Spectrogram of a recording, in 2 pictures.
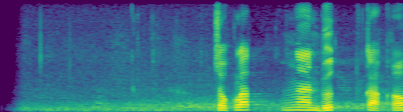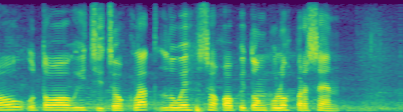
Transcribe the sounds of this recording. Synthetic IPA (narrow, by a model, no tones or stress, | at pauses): t͡ʃɔklat̪̚ | ŋanɖʊt̪̚kakawṵt̪ɔwɔwid̥ʒ̥i̤t͡ʃɔklat̪luwɪhsɔkɔpit̪ʊŋpulʊhpərsɛn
